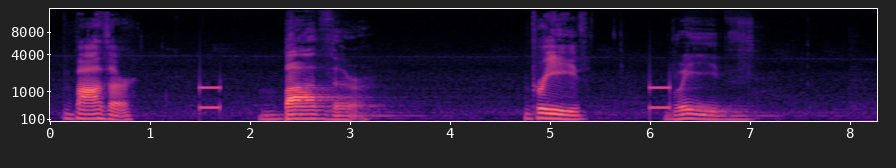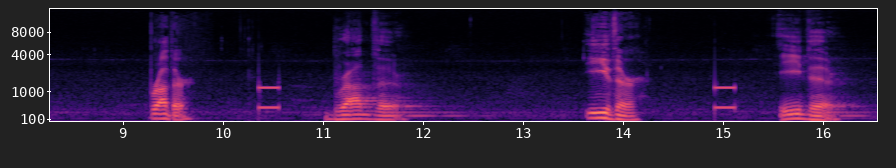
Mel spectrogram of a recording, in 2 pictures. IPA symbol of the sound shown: ð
